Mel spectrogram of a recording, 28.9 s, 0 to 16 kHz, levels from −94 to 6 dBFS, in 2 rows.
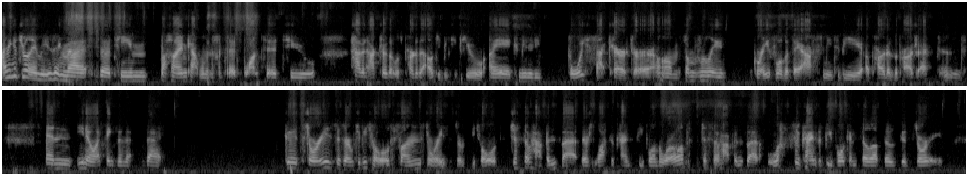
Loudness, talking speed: -41 LUFS, 185 wpm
